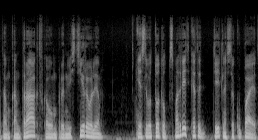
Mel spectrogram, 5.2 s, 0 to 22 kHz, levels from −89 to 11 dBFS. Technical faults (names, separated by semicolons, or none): none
